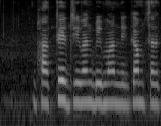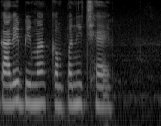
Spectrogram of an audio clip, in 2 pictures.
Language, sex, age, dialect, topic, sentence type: Maithili, female, 25-30, Angika, banking, statement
